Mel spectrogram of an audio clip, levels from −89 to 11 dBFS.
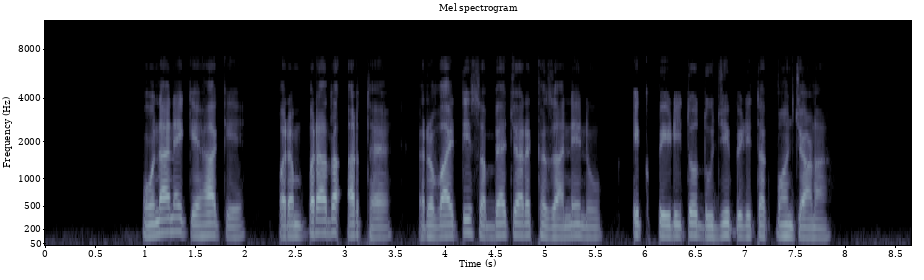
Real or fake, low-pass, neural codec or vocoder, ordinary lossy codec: fake; 7.2 kHz; codec, 16 kHz, 8 kbps, FreqCodec, larger model; none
